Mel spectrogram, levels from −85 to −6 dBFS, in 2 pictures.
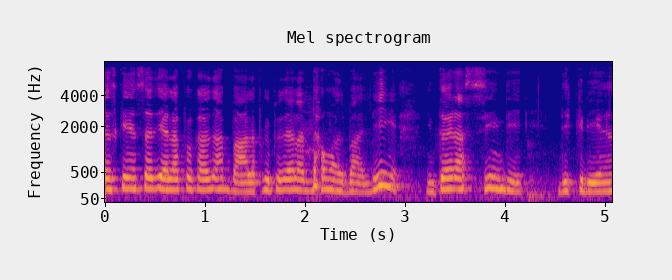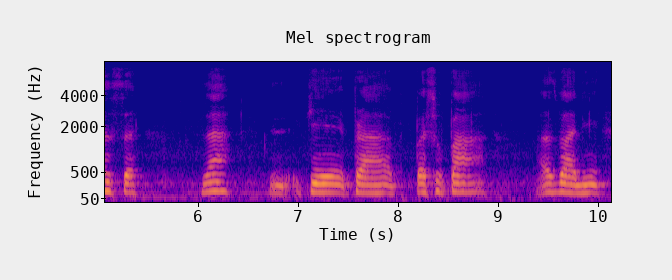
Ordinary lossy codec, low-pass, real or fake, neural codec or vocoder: none; 7.2 kHz; real; none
